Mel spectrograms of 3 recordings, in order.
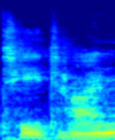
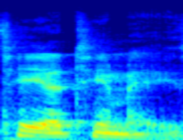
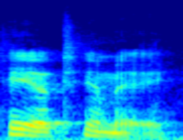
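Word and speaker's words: Teatime: you're reading the book and you're wanting to pronounce it tea time you're not alone because throughout the book he's constantly having to remind people that it's pronounced tia tieme so everybody else apparently wants to call him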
